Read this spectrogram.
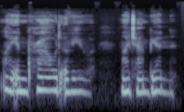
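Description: A solemn, anguished ghost of a dwarf king from a fantasy storybook, performed by a woman. He speaks very slowly and fervently in a rasping, breathy voice. The recording is dry and intimate. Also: low voice, little pitch movement, warm tone, no room sound, full character voice. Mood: fervent, tender.

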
